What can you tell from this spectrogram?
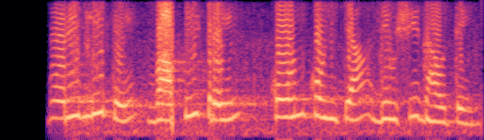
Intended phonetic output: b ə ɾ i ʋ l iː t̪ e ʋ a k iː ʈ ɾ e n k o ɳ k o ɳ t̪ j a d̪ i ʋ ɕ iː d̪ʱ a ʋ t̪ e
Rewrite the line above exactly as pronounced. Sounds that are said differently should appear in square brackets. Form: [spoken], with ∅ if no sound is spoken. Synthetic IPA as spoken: b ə ɾ i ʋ l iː t̪ e ʋ a [p] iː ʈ ɾ e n k o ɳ k o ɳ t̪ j a d̪ i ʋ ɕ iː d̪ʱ a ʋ t̪ e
